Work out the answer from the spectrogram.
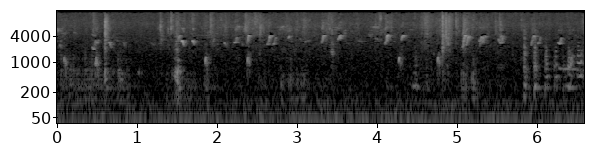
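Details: Chicks with their mother hen: scattered high peeps and a few low clucks, fairly quiet, over a noisy background.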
